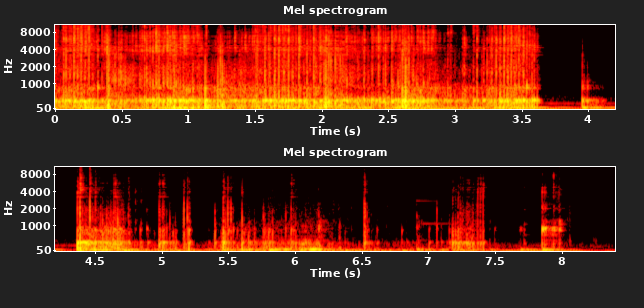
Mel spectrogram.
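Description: Very long acrylic nails rapidly scratch and tap the hollow metal mesh dome grille of a large condenser microphone with a decorated body. A dense, boomy, rasping scratch runs steadily for about three and a half seconds with a humming midrange tone, then drops out briefly. It resumes as looser scratches and sharp taps that gradually fade away.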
